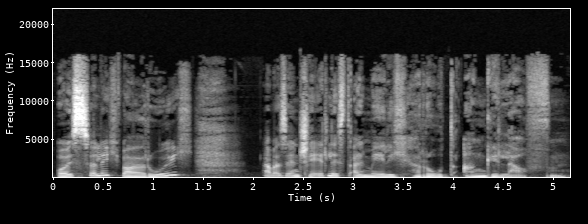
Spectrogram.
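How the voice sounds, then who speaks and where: Down-to-earth female narrator, Bavarian accent, raspy, creaky, wry, colloquial radio drama storytelling. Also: medium pitch, mellow.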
